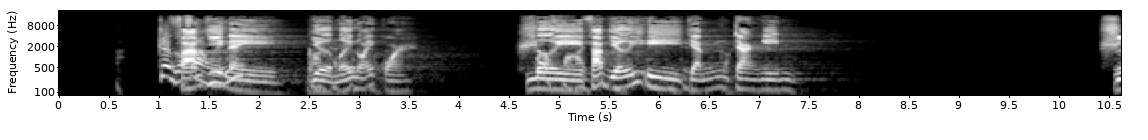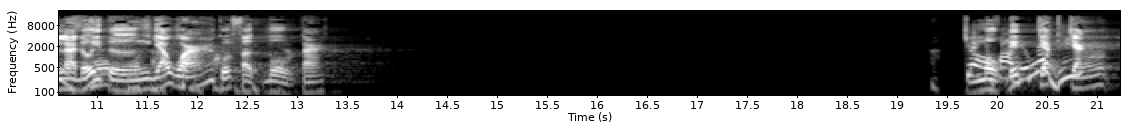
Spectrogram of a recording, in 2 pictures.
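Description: An elderly man speaks calmly into a close microphone, in bursts with long pauses.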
